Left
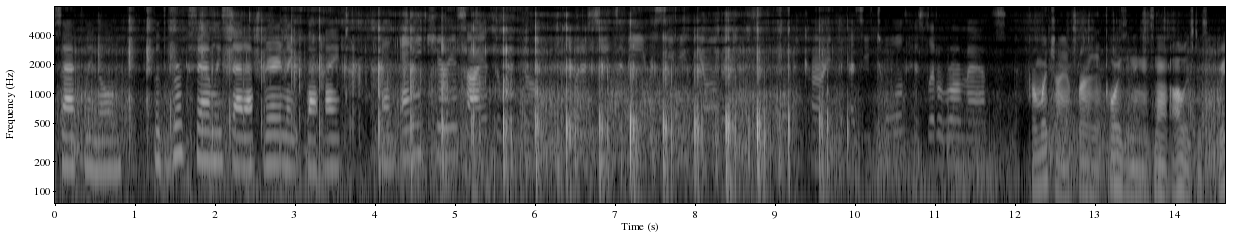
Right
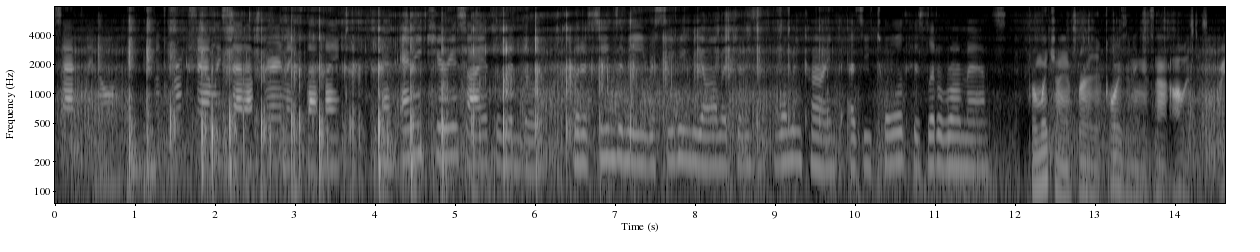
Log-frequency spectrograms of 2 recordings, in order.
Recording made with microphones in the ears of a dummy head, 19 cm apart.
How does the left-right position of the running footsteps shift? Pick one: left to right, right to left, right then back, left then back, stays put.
right to left.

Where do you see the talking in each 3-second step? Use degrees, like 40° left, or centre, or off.
30° left, 10° right, 40° right, 30° right, 10° left.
